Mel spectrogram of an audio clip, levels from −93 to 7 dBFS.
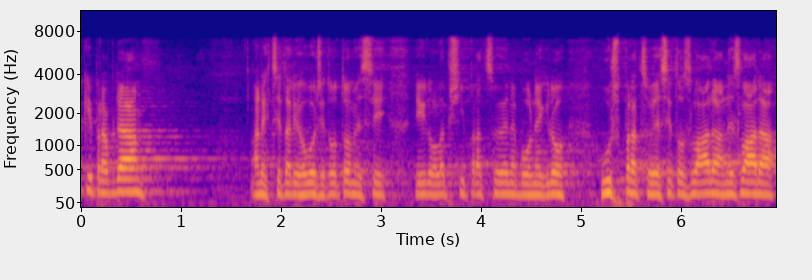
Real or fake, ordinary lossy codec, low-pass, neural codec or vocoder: real; Opus, 64 kbps; 7.2 kHz; none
